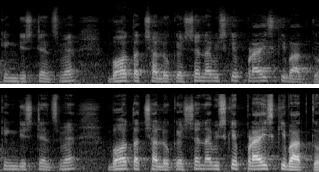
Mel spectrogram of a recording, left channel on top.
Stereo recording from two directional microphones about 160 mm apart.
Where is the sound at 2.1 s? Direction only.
45° right (ahead or behind).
